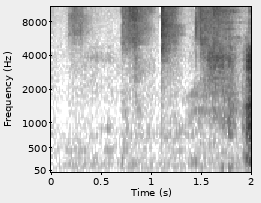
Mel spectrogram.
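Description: A hand stirring and rubbing dry pearl millet flour mixed with salt in a stainless steel bowl: a few short, soft rustling swishes.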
